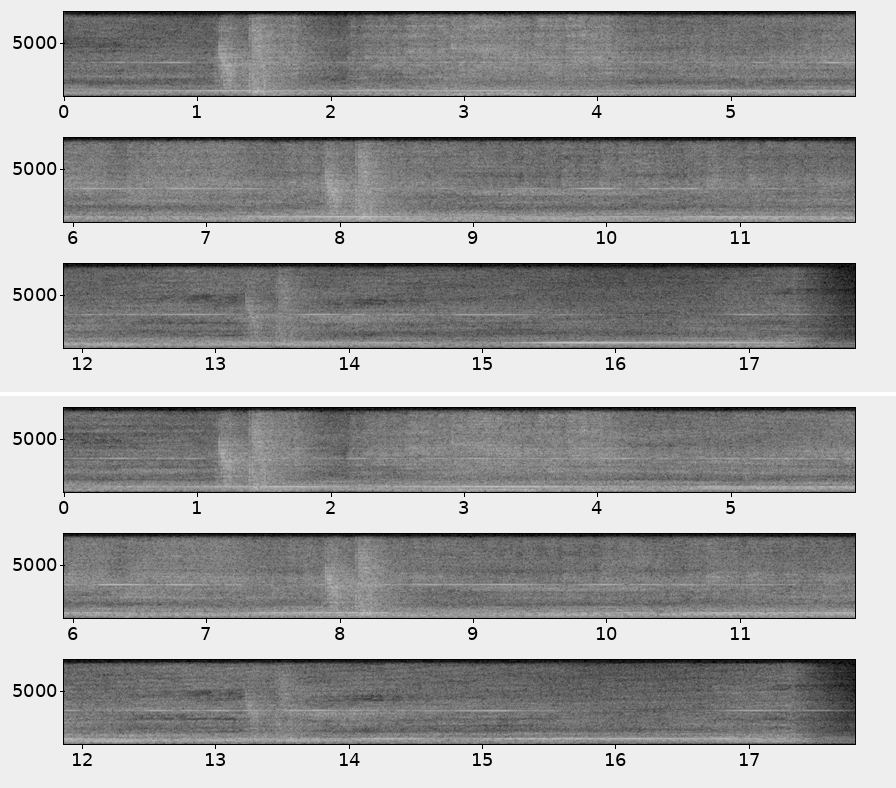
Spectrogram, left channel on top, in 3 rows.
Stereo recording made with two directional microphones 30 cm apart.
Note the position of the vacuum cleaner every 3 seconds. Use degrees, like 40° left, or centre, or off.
50° right, 40° right, centre, 10° right, 30° right, 50° right.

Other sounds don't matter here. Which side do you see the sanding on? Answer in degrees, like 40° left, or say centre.
20° left.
